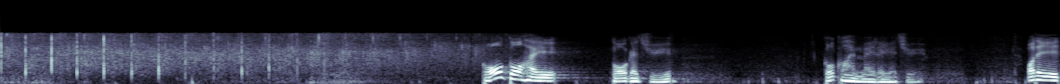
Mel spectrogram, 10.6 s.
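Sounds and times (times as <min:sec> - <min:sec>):
audience applause: 0:00.0 - 0:04.9
speech: 0:04.8 - 0:06.8, 0:08.2 - 0:09.3, 0:10.3 - 0:10.5.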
